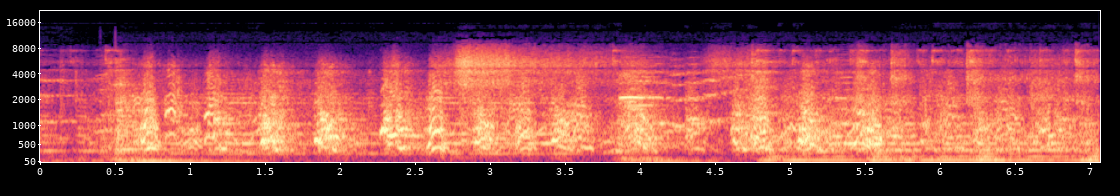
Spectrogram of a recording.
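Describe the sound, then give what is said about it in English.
Several dogs bark excitedly and rapidly while chasing through long grass and trees, with many overlapping yips and bow-wows in a steady, insistent stream. “the dogs give chase”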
